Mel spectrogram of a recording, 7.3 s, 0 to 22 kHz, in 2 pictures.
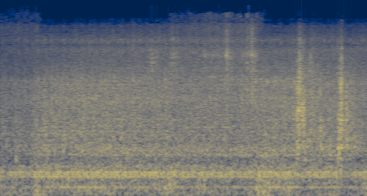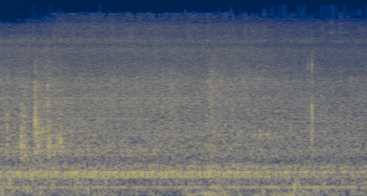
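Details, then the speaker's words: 2003 Dodge Ram Hemi V8, warm after driving, son reported odd running and transmission slipping: even steady low rumble at idle with no knocks, misses or ticks; normal warm idle. "so you can hear the truck is idling normal man it sounds really good so I'm not worried about that"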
